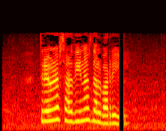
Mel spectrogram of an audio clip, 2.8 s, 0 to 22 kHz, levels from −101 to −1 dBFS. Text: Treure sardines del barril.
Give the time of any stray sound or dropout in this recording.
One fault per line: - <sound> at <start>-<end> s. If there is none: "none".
- dropout at 2.0-2.1 s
